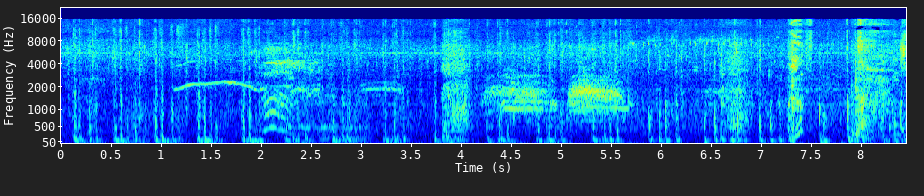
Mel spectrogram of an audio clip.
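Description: Hooves clip-clop steadily as a horse is ridden in Assassin's Creed Odyssey, with a neigh or whinny, bird caws and faint mechanical clatter in the game's surroundings; no one speaks.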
